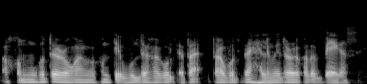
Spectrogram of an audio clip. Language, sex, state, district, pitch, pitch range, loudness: Assamese, male, Assam, Sonitpur, 105 Hz, 100-110 Hz, -20 LUFS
